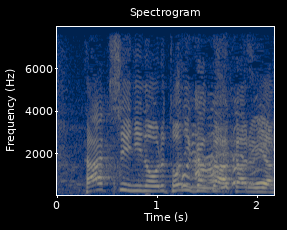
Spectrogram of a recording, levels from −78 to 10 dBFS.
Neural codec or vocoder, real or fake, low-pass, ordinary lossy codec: none; real; none; none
